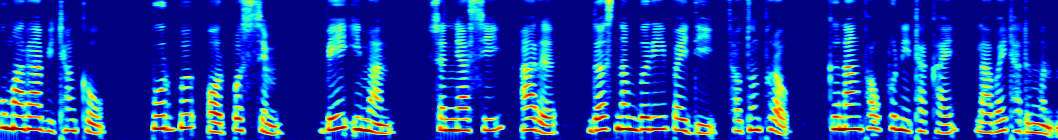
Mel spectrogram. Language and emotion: Bodo, neutral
